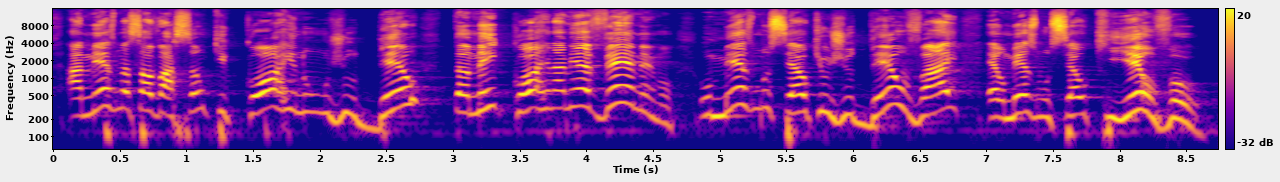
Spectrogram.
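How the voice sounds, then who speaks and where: A man speaks at an extremely high pitch with lively intonation and an animated tone. His pace is fairly slow, with hardly any pauses. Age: 30s. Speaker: pastor. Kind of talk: sermon.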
